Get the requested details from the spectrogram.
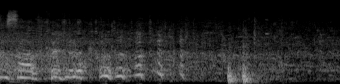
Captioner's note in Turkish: Gülme sesi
